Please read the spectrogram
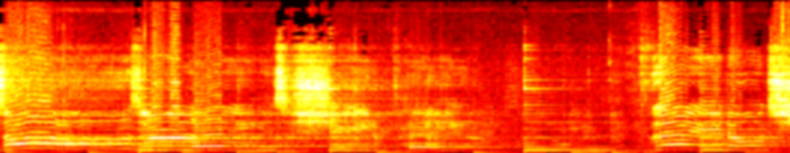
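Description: Background music: a song with a picked guitar pattern and a voice holding long, wavering melodic notes.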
